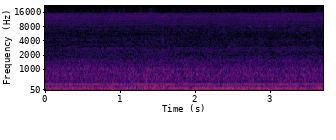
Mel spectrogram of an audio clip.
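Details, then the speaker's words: Well pump converted from 220V to run on 110-115V, pumping from a water bin: steady even motor hum, constant low tone, no knocks, surges or squeal; normal running, owner unsure whether it will overheat but it seems fine. "okay stress out sounds good main question this will overheat though alright seems to be doing good to me"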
